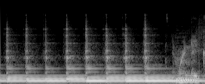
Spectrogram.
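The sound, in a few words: guitar open E string palm-muted with right hand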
